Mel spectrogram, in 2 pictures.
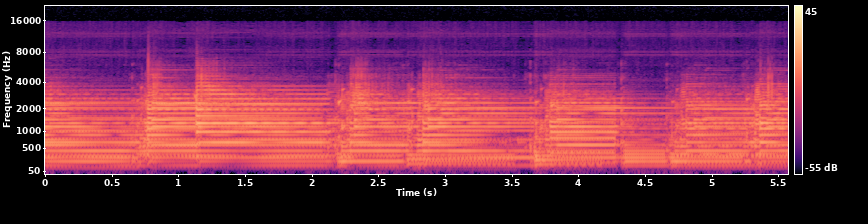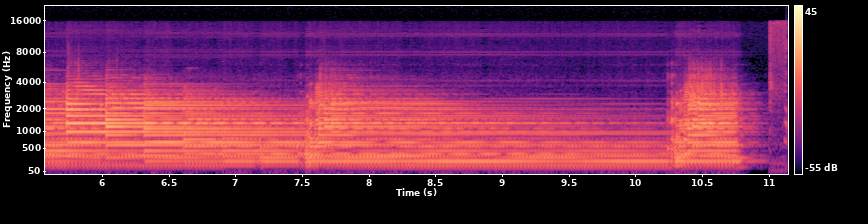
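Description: A clean-toned electric guitar with very hot pickups, through a Monoprice Stage Right 15 tube amplifier, strums sustained, ringing chords close and loud for about ten seconds, ending with a sharp final strum.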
